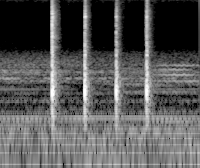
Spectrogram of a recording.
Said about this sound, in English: He walked up the front steps and knocked on the door.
